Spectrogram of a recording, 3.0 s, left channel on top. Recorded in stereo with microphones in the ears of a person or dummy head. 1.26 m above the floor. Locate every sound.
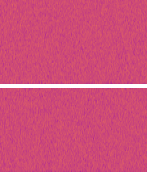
Only background noise.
